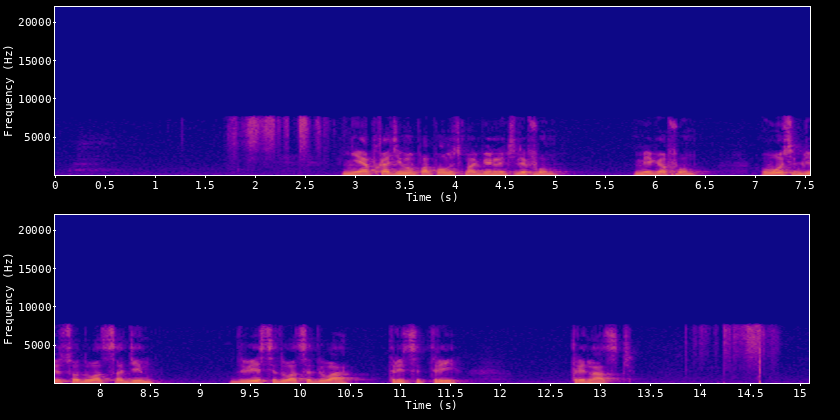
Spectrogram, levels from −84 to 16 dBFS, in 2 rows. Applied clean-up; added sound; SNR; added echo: none; none; none; none.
